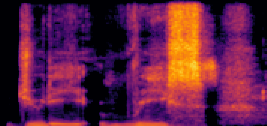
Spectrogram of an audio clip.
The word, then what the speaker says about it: Judy Rees: And this week in the studio, we have Judy Rees, who I just found out that's how you say her name after 10 years.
